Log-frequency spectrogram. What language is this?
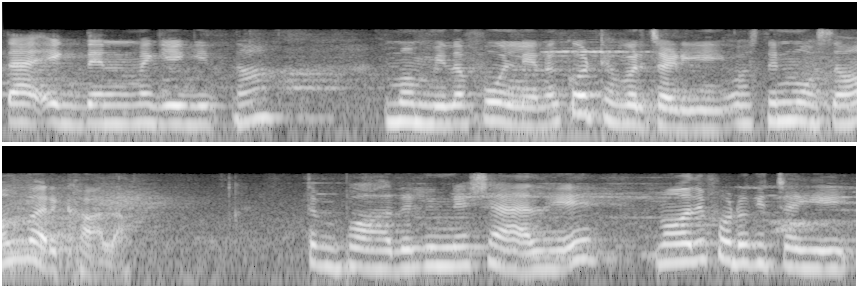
Dogri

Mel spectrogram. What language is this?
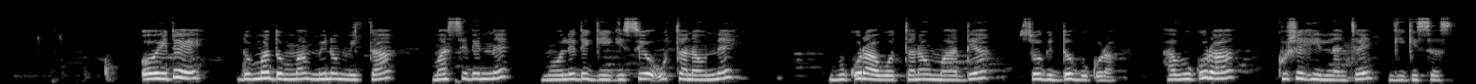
Wolaytta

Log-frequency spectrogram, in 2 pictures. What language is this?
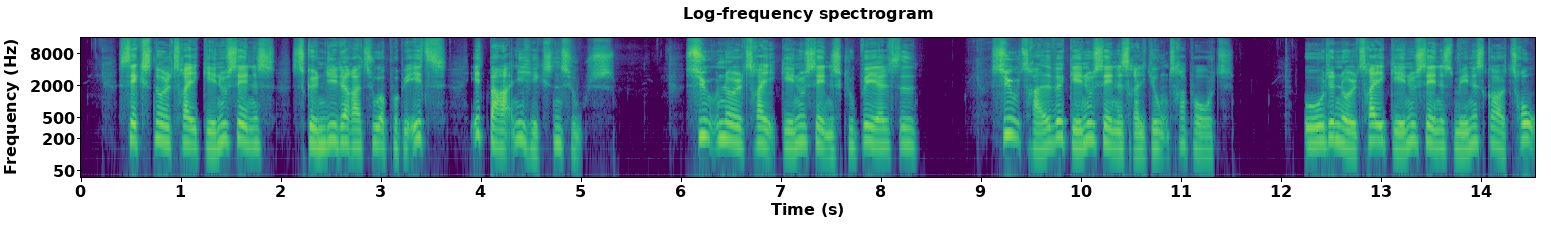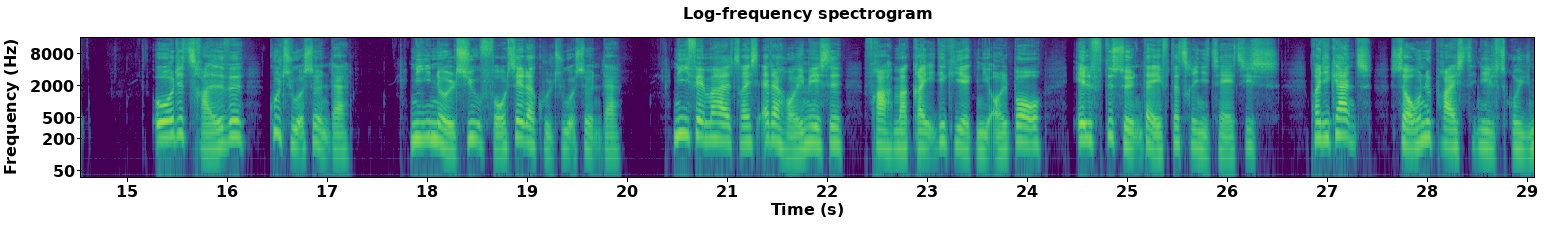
Danish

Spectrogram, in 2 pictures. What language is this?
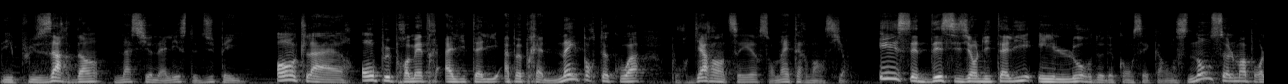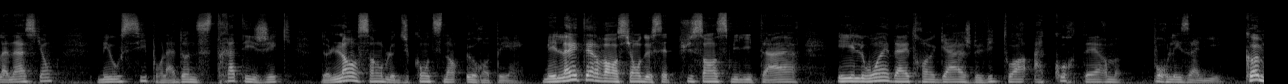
French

